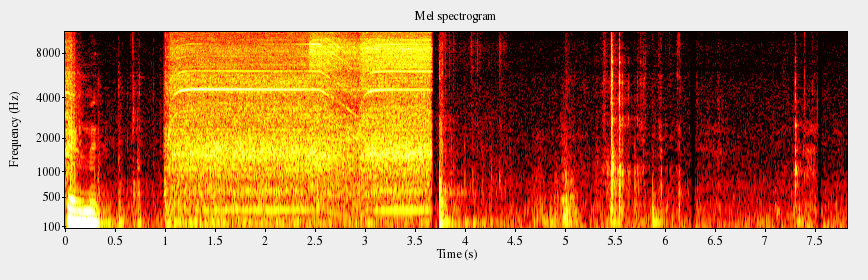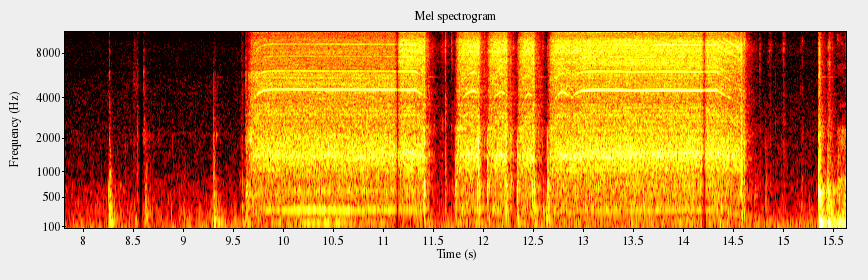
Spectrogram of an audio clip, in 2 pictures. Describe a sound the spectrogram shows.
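A cordless drill whirs as it bores into wood.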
